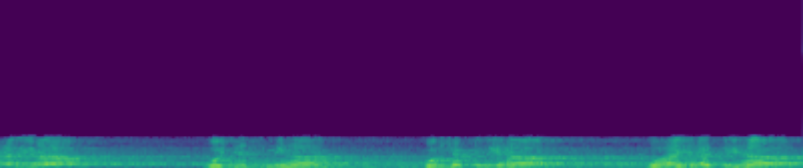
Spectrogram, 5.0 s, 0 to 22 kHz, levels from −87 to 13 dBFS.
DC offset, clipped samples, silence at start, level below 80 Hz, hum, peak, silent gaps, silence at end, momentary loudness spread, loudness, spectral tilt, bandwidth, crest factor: under 0.1%; under 0.1%; 0 s; -66 dBFS; none; -2 dBFS; none; 0 s; 14 LU; -16 LUFS; -9 dB/octave; 4.3 kHz; 16 dB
